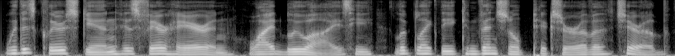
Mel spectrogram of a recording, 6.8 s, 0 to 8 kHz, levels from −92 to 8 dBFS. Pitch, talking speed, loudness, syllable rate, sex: 125 Hz, 180 wpm, -17 LUFS, 4.3 syllables/s, male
